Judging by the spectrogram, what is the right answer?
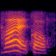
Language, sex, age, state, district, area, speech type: Assamese, female, 30-45, Assam, Biswanath, rural, conversation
